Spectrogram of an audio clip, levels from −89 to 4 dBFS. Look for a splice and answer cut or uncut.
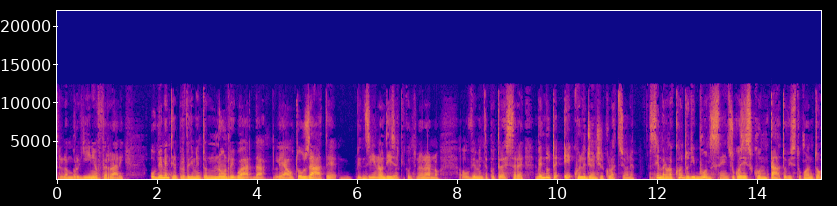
uncut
